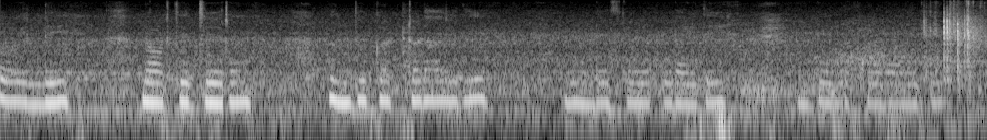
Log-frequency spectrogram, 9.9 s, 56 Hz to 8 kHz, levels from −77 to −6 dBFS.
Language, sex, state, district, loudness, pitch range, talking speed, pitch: Kannada, female, Karnataka, Raichur, -24 LUFS, 210-225 Hz, 55 wpm, 215 Hz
